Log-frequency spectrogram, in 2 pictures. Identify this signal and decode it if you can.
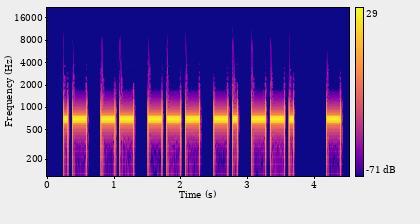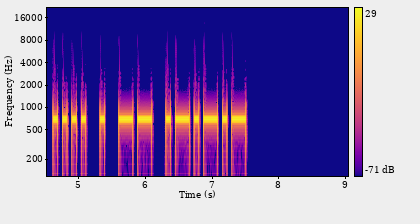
Morse code, heard as a keyed tone, about 17 wpm, 700 Hz. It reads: AMONG THEM.
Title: Sentences from Top 1000 Words - Review Part 3 - 17wpm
